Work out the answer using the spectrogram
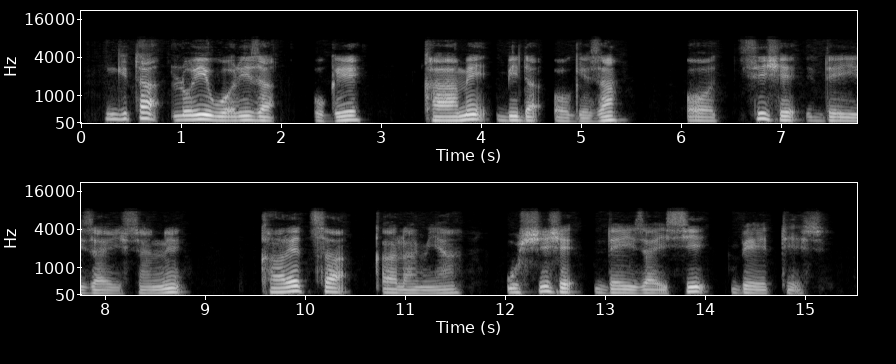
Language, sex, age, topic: Gamo, male, 25-35, government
